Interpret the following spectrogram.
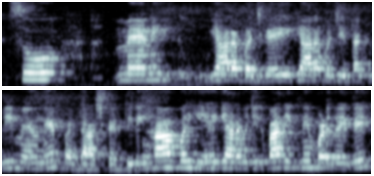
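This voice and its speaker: A woman's voice: medium pitch, echoey room. A young woman vlogger telling her own birth story, retelling it vividly and acting out her own pleading. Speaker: mom vlogger. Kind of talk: personal birth story vlog.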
